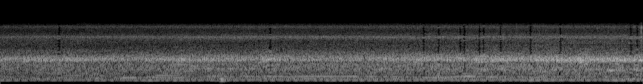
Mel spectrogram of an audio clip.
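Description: Steady background hiss with a low electrical hum underneath, unchanging throughout.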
